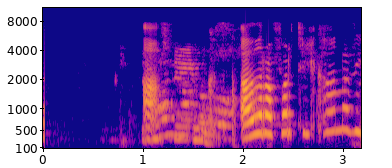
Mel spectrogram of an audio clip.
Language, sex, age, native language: Icelandic, female, 9, Icelandic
